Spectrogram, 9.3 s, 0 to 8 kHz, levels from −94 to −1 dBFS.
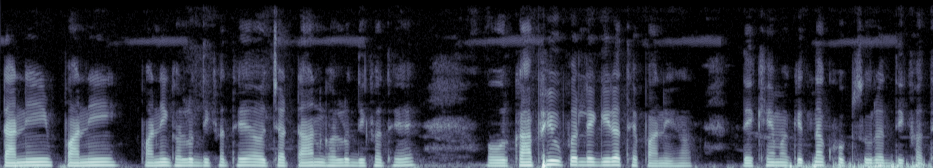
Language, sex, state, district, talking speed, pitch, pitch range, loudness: Chhattisgarhi, male, Chhattisgarh, Balrampur, 155 wpm, 145 Hz, 135-150 Hz, -20 LUFS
